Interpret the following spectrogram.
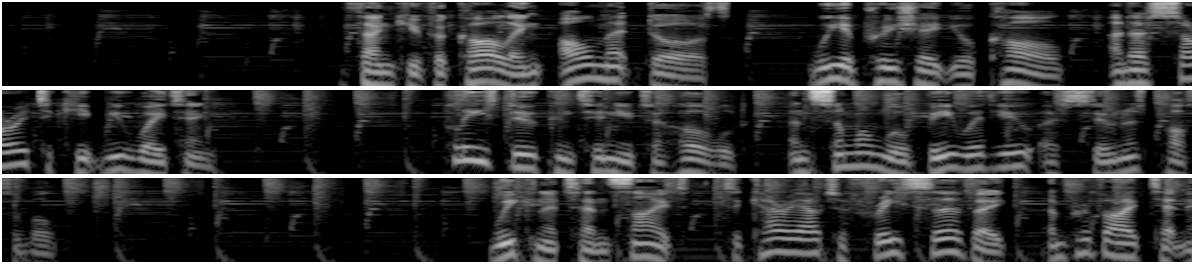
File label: male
